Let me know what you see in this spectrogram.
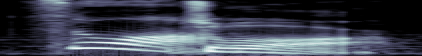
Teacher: now again, the verb to sit is 坐. 坐, and it's the fourth tone.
